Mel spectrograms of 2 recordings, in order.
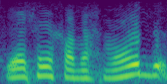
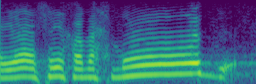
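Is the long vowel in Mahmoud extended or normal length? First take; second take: normal; extended. First: The long vowel has normal length, flowing onward. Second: The long vowel is extended before a stop. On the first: "عند الوصل طيب يكون الأمر كما ذكرنا أنه نمده مدا طبيعيا" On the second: "لو وقفنا عليها ... قد نمده مد عارض"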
